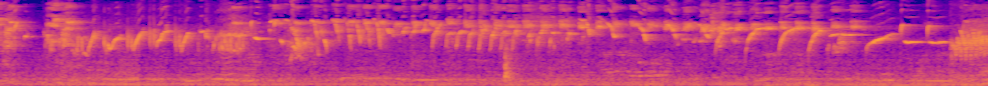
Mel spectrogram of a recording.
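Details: Gacor canary song used as a lure to provoke other birds: continuous rapid high trills and repeated downward-sweeping whistled notes, fast rolling phrases changing every second or so, with a brief low thud near the middle.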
